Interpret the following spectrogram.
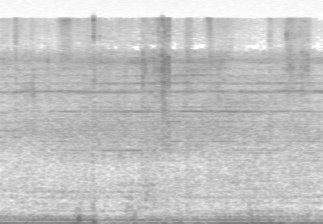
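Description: A steady low hum of a running engine or motor, with a few faint clicks over it.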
